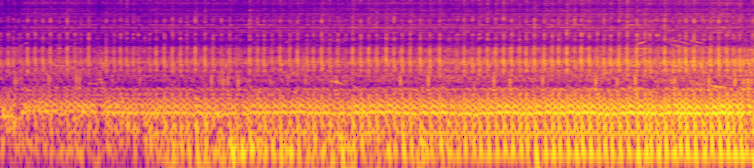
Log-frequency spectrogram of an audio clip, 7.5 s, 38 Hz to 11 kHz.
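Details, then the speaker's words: Husqvarna 136 chainsaw cutting, after carburetor cleaning and low-speed adjustment: fast even two-stroke buzz that steadies and gains strength in the cut, no misses; running clean. "Well, there you go. Um we got Rhyne Ray Digger's chainsaw up and running."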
